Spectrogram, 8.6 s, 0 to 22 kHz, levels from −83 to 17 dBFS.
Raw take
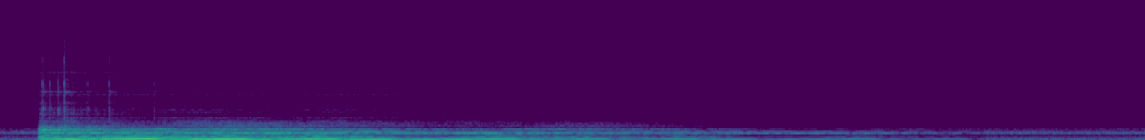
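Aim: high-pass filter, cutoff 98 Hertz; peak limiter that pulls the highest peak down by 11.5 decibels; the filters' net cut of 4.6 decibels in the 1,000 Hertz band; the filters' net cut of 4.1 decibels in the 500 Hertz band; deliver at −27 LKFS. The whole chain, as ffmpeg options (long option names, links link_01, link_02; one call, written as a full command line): ffmpeg -i in.wav -af "highpass=98,equalizer=frequency=500:width_type=o:gain=-4.5,equalizer=frequency=1000:width_type=o:gain=-5,volume=4dB,alimiter=limit=-19dB:level=0:latency=1" out.wav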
